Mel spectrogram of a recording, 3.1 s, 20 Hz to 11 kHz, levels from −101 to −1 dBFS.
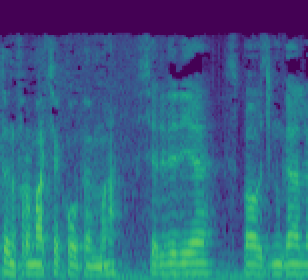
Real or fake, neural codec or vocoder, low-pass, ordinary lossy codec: real; none; 7.2 kHz; MP3, 32 kbps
